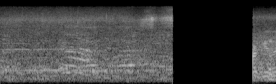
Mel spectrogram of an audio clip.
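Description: A crowd of people chatters in the open air.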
